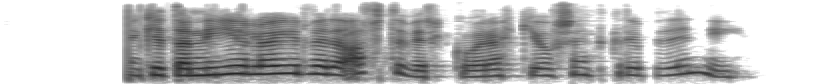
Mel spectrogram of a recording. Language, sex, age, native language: Icelandic, female, 40-49, Icelandic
